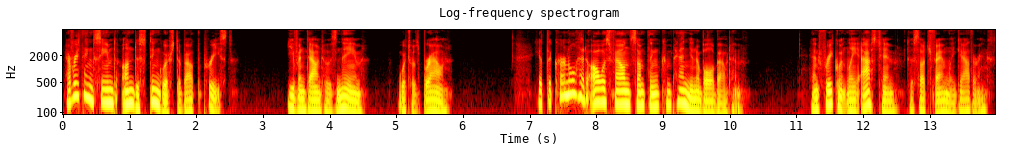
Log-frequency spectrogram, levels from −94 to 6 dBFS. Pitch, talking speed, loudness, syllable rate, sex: 125 Hz, 135 wpm, -19 LUFS, 5.7 syllables/s, male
